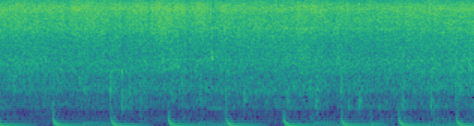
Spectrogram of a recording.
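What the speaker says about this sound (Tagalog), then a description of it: "So again, haluin lang po natin." Sweet and sour chicken with peppers, made with spicy banana ketchup, is stirred in a hot pan, a steady loud sizzle cut by regular scraping strokes about every half second, close up, no voices.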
